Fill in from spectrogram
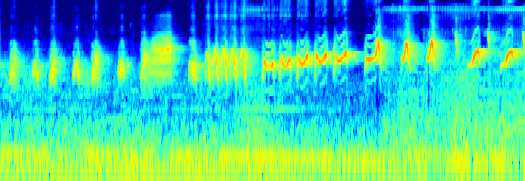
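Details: Chinese hwamei doing morning voice training for a singing contest. It opens with harsh, buzzy chattering notes, then moves into a series of rising whistled slurs, each about half a second apart, with background noise throughout.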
